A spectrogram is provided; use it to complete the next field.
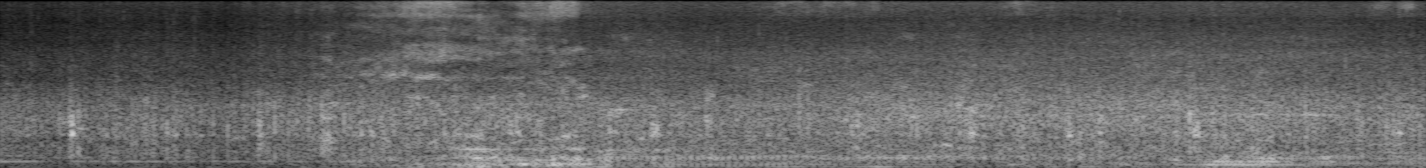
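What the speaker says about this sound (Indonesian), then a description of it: "Dan hujannya cukup deras." Heavy rain pours steadily on a vehicle during a drive along a street past a primary school in Makassar, a dense continuous hiss with scattered drop impacts and faint road noise, no talking.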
